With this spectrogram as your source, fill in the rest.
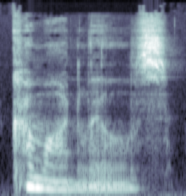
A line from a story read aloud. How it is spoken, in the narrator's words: Maya whispered, fear sinking into her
